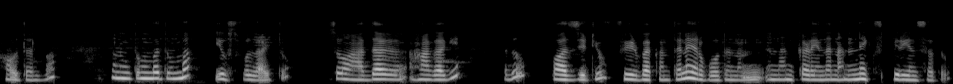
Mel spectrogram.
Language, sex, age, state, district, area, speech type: Kannada, female, 18-30, Karnataka, Bangalore Rural, urban, spontaneous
